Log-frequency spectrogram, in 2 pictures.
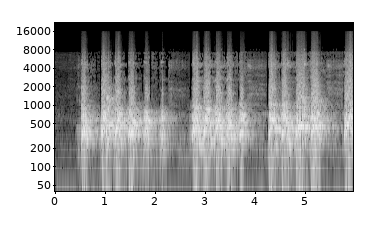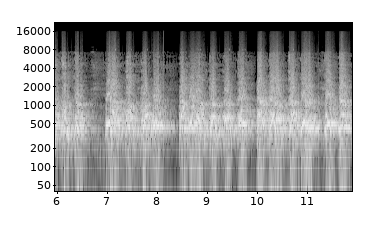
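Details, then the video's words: Two Cane Corso dogs bark loudly in rapid bursts of deep, harsh barks, several barks per burst separated by short pauses, the recording close and saturated. "2 stupid dogs ,cane corso"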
